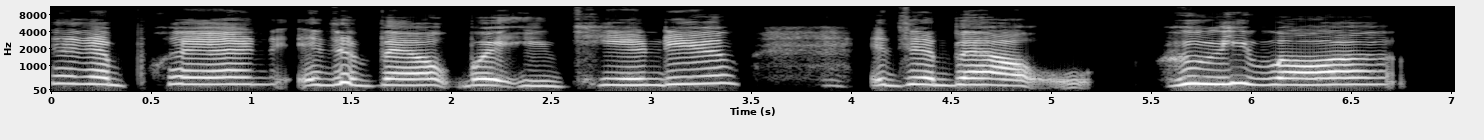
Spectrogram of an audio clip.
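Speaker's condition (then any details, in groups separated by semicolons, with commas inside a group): Cerebral palsy; from birth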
